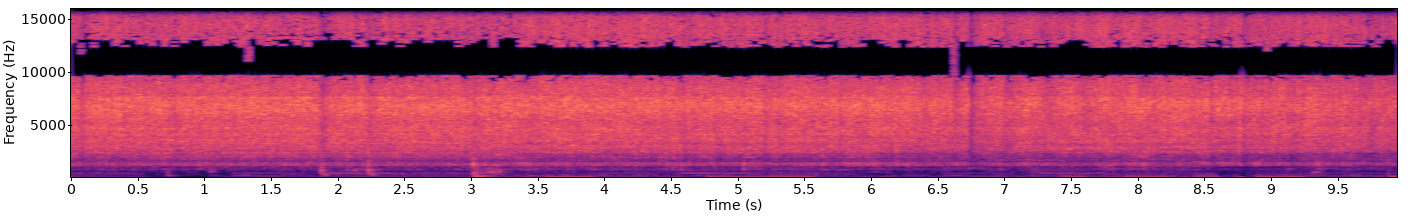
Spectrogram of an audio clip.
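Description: Beef chunks sizzling as they fry in hot sesame oil with minced garlic, a steady dense hiss while the pan is tossed over the gas flame.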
